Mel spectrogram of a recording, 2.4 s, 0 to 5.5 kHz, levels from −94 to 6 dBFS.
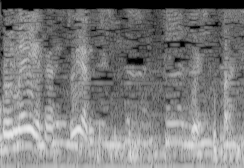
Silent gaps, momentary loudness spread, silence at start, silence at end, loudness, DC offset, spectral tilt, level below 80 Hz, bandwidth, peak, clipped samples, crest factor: none; 9 LU; 0 s; 0 s; -12 LUFS; 3%; -9 dB/octave; -34 dBFS; 5 kHz; -2 dBFS; under 0.1%; 10 dB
